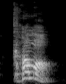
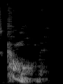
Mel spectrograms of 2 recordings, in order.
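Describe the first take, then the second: First: Higher and louder, fed up; exasperated outburst. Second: Exasperated whisper under the breath; a breathed-out come on, man; whispered frustration. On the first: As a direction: burst out in real exasperation. Frustrated outburst after whisper. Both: Real, not acted.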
